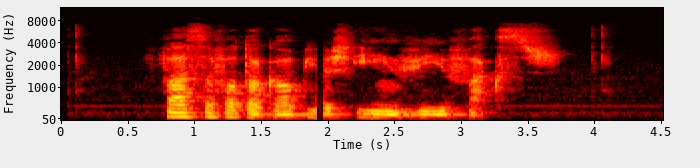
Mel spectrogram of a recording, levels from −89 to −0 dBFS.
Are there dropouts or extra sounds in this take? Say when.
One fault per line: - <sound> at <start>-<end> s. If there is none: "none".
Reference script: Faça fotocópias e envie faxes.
- dropout at 1.9-2.0 s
